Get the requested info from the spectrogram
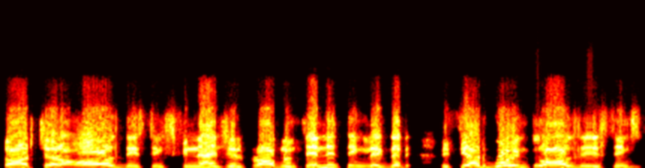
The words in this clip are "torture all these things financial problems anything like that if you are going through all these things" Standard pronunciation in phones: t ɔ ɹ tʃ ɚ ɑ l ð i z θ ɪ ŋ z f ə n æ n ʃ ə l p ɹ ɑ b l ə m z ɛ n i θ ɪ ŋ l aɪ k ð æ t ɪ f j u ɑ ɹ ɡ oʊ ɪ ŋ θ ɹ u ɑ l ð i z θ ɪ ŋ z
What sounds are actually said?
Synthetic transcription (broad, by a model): t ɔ ɹ tʃ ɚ ɑ l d i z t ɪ ŋ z f ə n æ n ʃ ə l p ɹ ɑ b l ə m s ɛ n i t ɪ ŋ l aɪ k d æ t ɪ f j u ɑ ɹ ɡ oʊ ɪ ŋ t ɹ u ɑ l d i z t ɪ ŋ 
